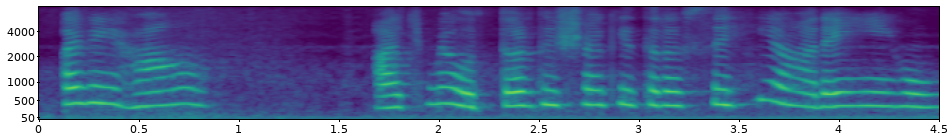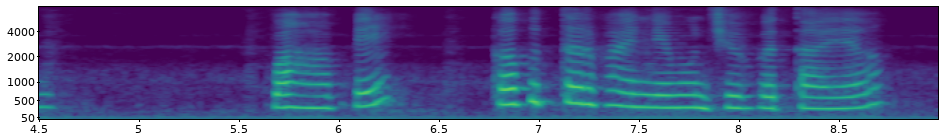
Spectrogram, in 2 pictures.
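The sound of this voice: A cartoonish character voice that sounds female speaks at an extremely high pitch and a fairly slow pace, with long, frequent pauses.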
